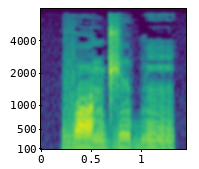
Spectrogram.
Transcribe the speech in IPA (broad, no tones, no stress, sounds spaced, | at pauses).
v ɔ n d͡ʒ ɨ b ĩ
